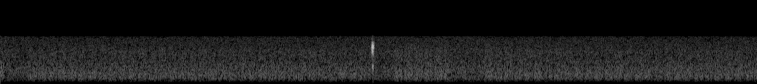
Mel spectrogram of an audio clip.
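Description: Nothing's amiss here: it's speech carried over an ordinary phone line, with the narrow band of about 300 Hz to 3.7 kHz that fits G.711 A-law coding, and no faults turn up anywhere in it.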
